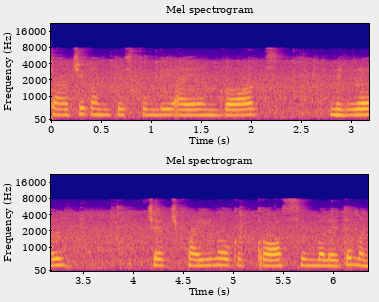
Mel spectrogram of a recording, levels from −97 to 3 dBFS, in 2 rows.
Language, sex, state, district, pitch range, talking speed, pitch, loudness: Telugu, female, Andhra Pradesh, Visakhapatnam, 230-255 Hz, 140 wpm, 240 Hz, -15 LUFS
